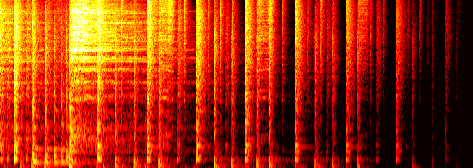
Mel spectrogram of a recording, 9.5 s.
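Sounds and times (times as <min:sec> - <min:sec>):
snare drum recorded with overhead microphone: 0:00.0 - 0:07.4
bass drum recorded with overhead microphone: 0:00.0 - 0:08.8.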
